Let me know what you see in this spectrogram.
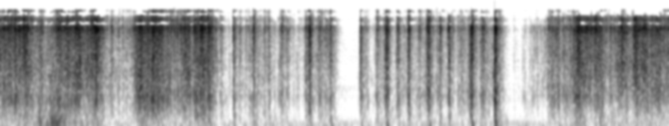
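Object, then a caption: Thin plastic bag. Fingertips press and rub a clear, thin plastic bag holding four fashion dolls as it lies flat on a white table, producing bright, dense crinkling. Midway the sound breaks into sharper, separate crackles with a brief near-silent pause, then steady crinkling resumes to the end.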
